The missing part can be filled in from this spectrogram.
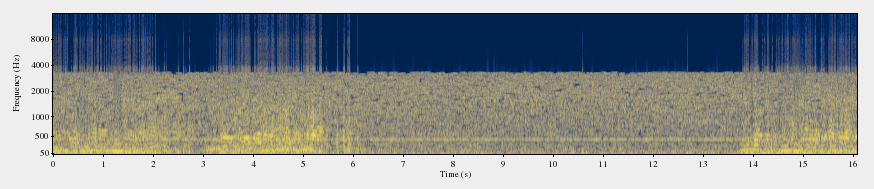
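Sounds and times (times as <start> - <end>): constant electrical hum: 0.0 - 16.0
muffled airliner cabin noise: 0.0 - 16.0.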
